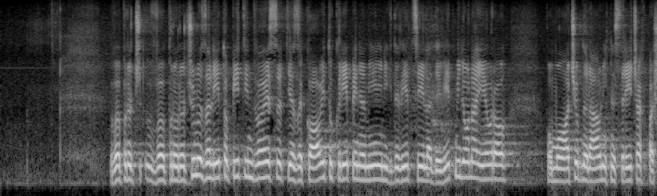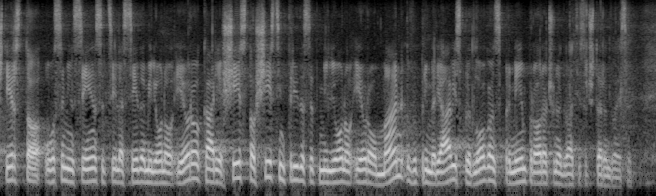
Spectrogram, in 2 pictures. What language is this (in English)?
Slovenian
